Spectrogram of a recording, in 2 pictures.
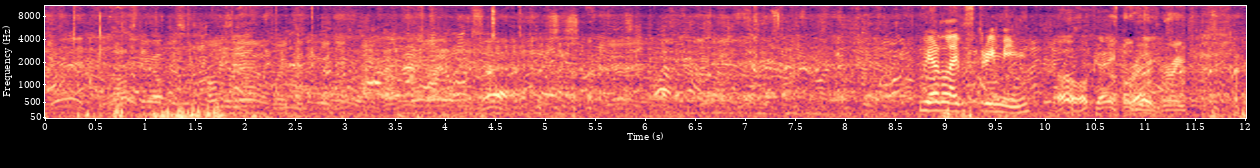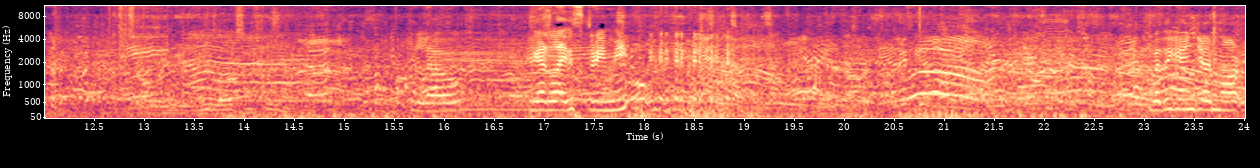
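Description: A large crowd chatters all around outdoors.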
